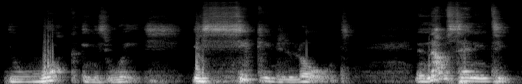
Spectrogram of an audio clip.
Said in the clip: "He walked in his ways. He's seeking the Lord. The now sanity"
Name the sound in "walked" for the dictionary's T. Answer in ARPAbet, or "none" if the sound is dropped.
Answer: none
